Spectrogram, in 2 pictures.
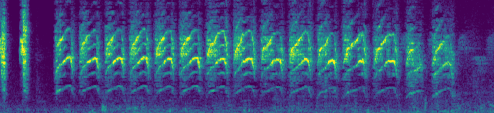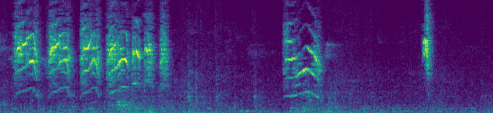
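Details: Sunbird female in breeding condition calling to stimulate males: fast, even strings of very high, looping twittered notes, about two and a half per second, broken by a brief pause, then a few isolated chips.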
